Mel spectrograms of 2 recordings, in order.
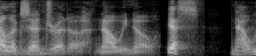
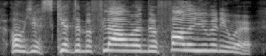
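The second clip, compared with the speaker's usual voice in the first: Elsa voice; 10 dB louder than usual. Acted.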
